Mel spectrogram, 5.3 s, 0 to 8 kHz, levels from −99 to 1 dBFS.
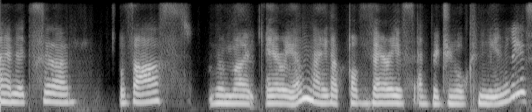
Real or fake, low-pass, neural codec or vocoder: fake; 7.2 kHz; codec, 16 kHz, 1 kbps, FreqCodec, smaller model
